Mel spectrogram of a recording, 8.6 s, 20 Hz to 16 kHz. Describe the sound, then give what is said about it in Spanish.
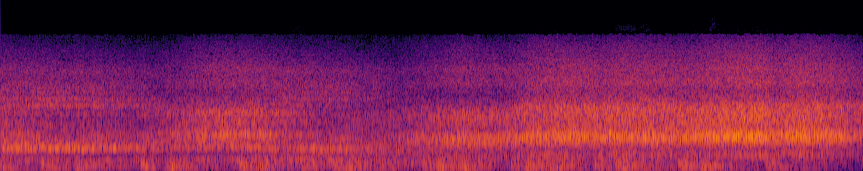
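About 90,000 Barça supporters at the Camp Nou roar as the Barcelona and Real Madrid players walk out, one dense, unbroken wall of voices holding steady and then swelling louder over the final seconds, with no single voice standing out. “El grito es tremendo.”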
